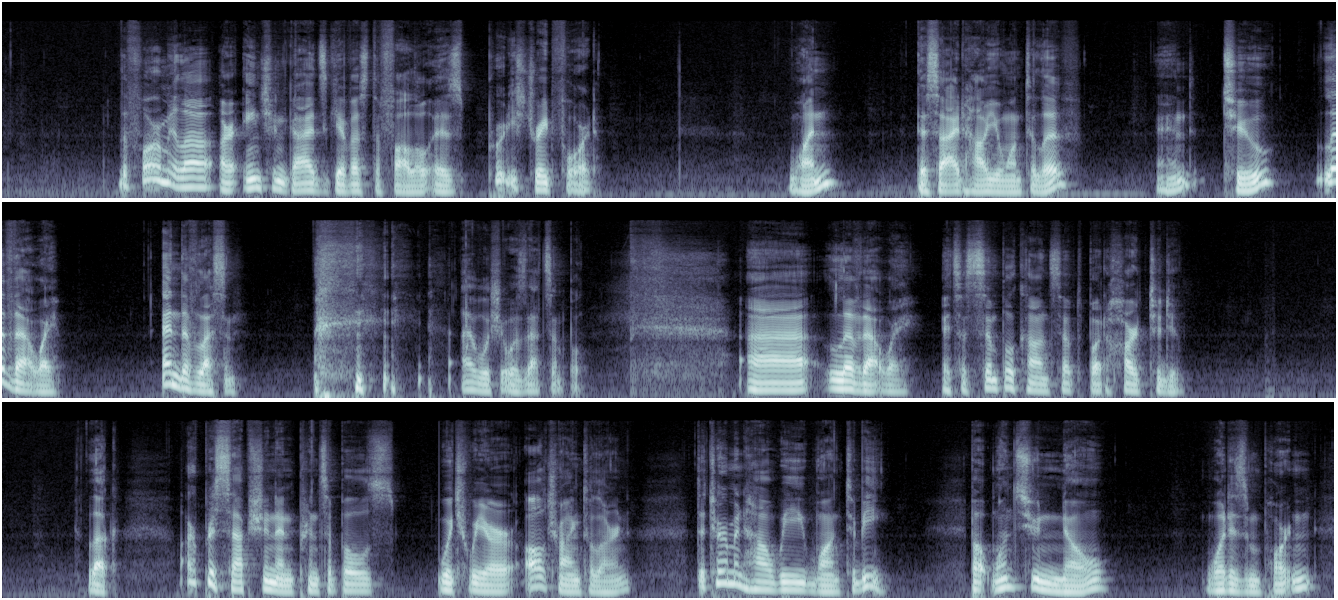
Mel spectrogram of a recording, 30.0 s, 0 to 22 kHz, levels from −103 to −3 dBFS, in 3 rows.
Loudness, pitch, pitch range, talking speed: -21 LUFS, 105 Hz, 90-120 Hz, 140 wpm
